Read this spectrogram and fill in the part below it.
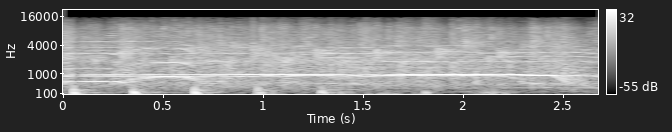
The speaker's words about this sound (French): Puis je vais applaudir.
